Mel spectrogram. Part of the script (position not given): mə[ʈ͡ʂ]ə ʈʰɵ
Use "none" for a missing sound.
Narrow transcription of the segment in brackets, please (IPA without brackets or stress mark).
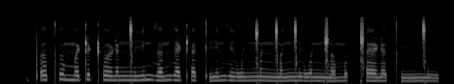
ʈ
